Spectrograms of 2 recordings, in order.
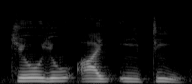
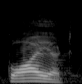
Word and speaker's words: quiet: When you say, when you have word, English words like quiet, Q-U-I-E-T, together, quiet. So you have A-E-A, okay, I-E-A, that is how you say, quiet.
